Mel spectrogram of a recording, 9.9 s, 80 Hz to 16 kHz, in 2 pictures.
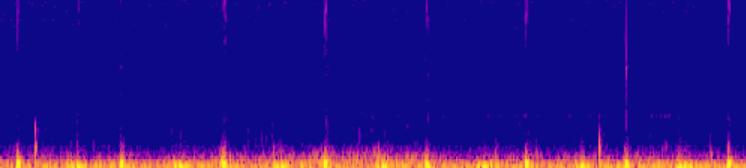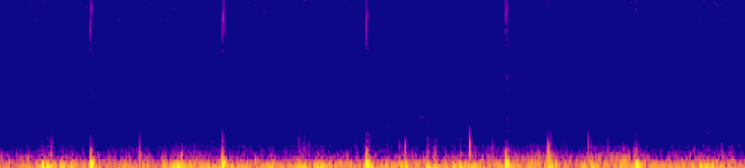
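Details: Heartbeat of a 35-year-old male after weight training, self-recorded over the mitral valve area: steady, low thumps at about 88 beats a minute over a low hum; normal heartbeat.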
